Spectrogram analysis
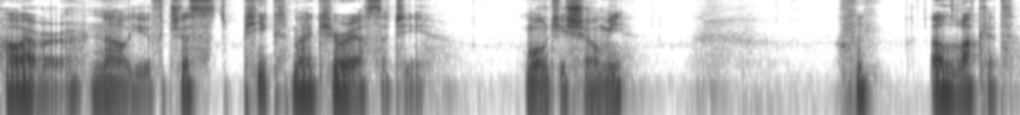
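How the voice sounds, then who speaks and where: Man acting as a deep-voiced, seductive vampire lord. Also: expressive, takes it slowly, gravelly, long pauses, darkish tone, no echo, clean studio sound, heavily acted. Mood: curious, mocking. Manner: silky, theatrical, condescending politeness with lingering phrases. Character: suave, sadistic male vampire lord, mocking and seductive. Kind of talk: intimate ASMR roleplay acting.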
